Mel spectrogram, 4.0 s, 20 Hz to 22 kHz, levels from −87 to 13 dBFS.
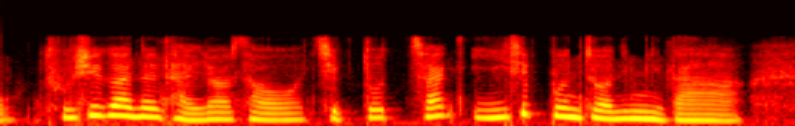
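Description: Throughout, the speech carries plainly audible Speex codec coloring, a hoarse, noisy CELP texture that fits a bitrate around 20.6 kbps starving the excitation. From 2.53 to 2.57 s, VoIP packet loss concealed by the speech codec appears. About 20 ms went missing, which points to a single lost frame. The decoder extrapolates a brief smear from the last pitch and filter, and the voice stays weak or distorted for tens of milliseconds after packets return.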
